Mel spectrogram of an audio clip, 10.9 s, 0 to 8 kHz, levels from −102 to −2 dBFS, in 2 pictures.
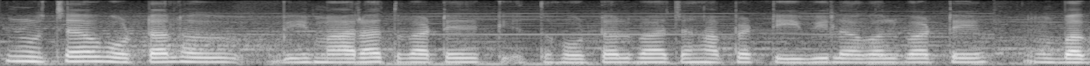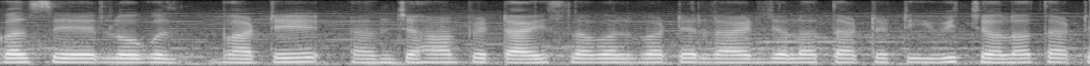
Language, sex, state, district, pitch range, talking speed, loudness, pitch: Bhojpuri, female, Uttar Pradesh, Gorakhpur, 175-185 Hz, 145 wpm, -16 LUFS, 180 Hz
